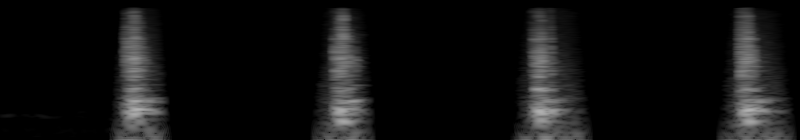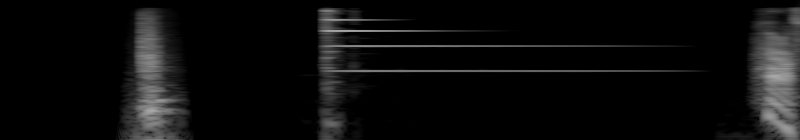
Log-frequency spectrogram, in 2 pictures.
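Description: Countdown timer sound effect: five clock ticks about a second apart, then a single bell ding that rings out and fades over about two seconds, signalling that answering time is up.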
